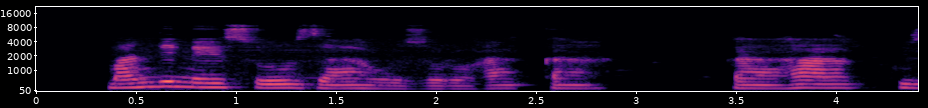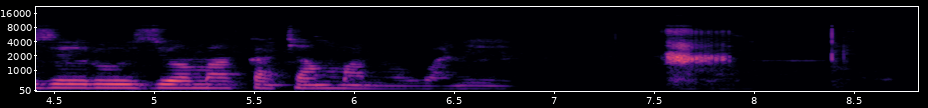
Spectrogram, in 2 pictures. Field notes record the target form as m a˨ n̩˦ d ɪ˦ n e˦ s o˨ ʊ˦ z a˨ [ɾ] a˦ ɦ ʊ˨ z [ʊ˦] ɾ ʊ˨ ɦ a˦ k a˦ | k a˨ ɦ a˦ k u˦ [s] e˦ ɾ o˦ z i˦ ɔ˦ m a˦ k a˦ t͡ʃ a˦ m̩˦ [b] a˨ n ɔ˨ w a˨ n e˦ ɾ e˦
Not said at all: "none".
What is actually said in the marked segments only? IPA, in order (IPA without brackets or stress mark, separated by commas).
none, ʊ˨, z, m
